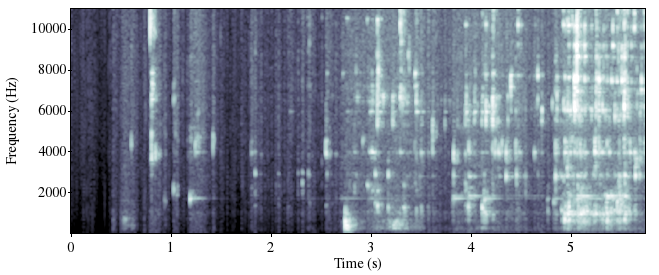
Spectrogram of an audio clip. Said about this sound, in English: So start by pouring the red one. Nothing too difficult so far. Just shake out the last few drops.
